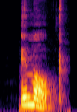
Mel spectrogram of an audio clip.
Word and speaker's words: Imbolc: Imbolc.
